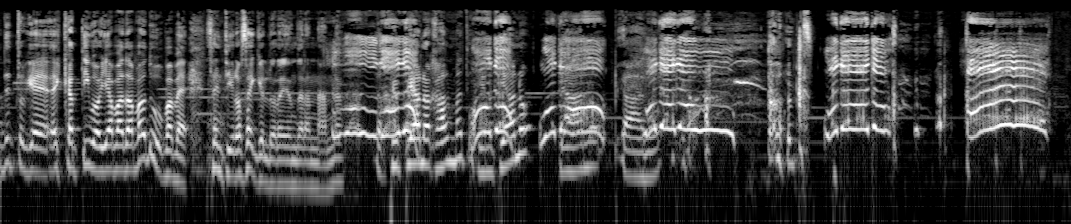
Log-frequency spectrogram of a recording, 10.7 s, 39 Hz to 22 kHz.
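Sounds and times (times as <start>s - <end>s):
speech: 0.0s - 8.4s
baby crying: 3.2s - 10.7s.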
